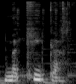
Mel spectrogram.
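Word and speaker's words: mkeka: The bamboo mat pronounced makika.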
